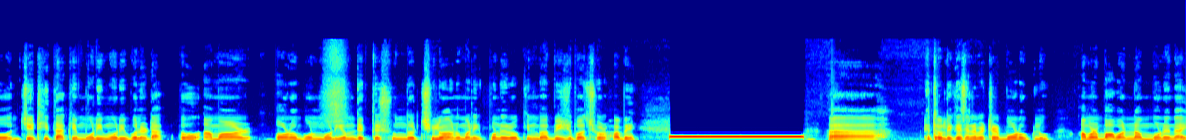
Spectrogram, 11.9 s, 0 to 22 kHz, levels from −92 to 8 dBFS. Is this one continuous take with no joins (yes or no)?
yes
